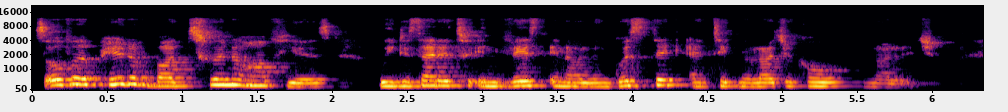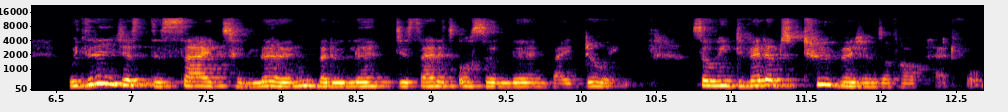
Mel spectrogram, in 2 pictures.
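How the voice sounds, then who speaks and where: In a Zimbabwean accent, a woman with a medium pitch talks at a fairly quick pace with ordinary pitch variation. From South Africa (raised there from age seven, born in Zimbabwe). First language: Shona. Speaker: student entrepreneur. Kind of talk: pitch presentation. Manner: formal.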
